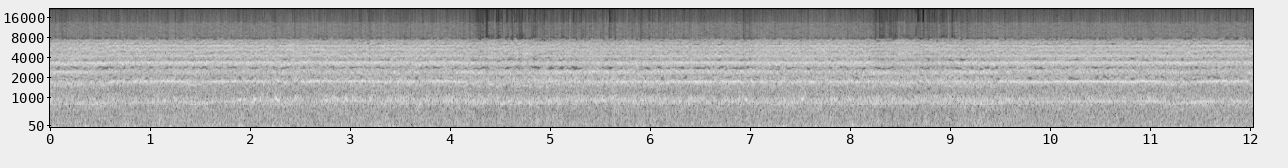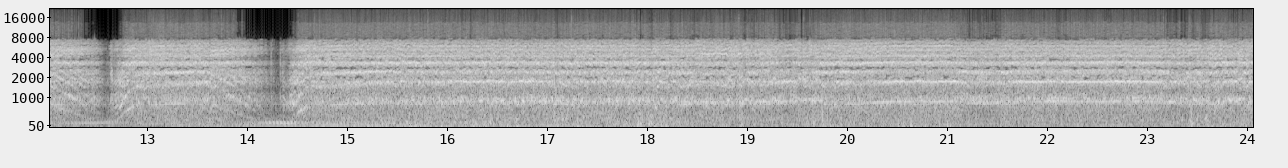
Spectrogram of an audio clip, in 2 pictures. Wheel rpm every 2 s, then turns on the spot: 220, 230, 220, 230, 230, 220, 110, 160, 230, 220, 230, 230.
none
